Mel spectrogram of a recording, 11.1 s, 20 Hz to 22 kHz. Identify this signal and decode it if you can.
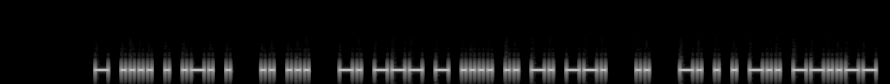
Morse code, heard as a keyed tone, about 22 wpm, 700 Hz. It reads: THERE IS NOTHING I NEED,
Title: Sentences from Top 1000 Words - Review Part 1 - 22wpm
